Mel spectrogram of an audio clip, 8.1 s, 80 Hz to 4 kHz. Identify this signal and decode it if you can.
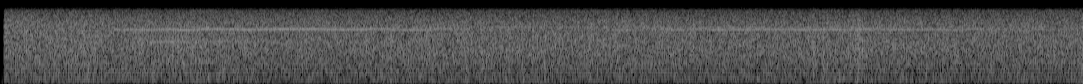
FT8.
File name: IC-7100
